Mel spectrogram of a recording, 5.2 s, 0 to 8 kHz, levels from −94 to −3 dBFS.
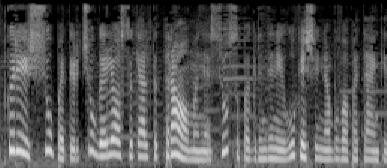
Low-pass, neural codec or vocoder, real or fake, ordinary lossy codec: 7.2 kHz; none; real; MP3, 32 kbps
